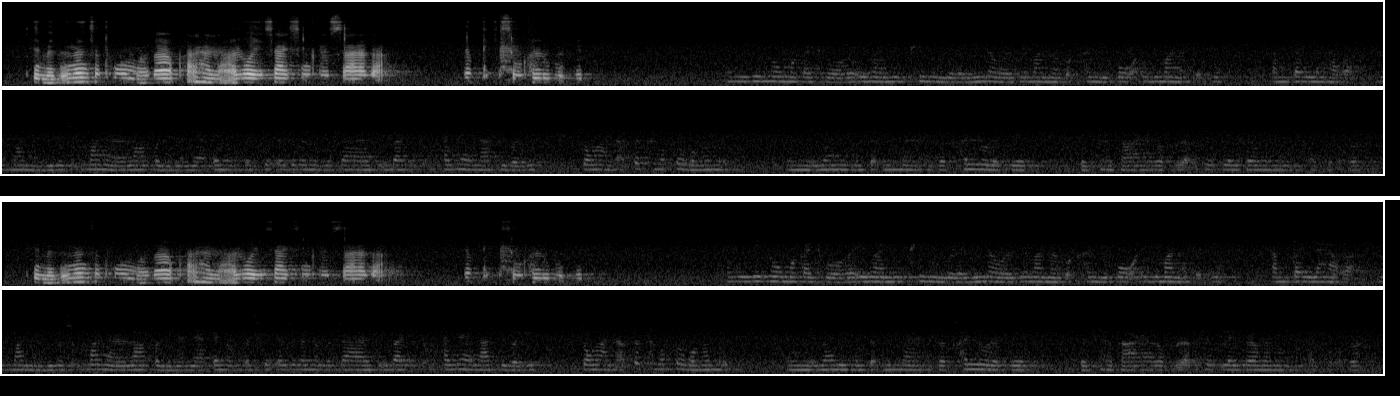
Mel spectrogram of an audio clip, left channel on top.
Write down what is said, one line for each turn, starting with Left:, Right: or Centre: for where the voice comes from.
Left: ꯊꯤꯟꯕꯗꯨꯅ ꯅꯪ ꯆꯠꯊꯣꯛꯑꯝꯃꯒ ꯐꯠ ꯍꯜꯂꯛꯑ ꯂꯣꯏꯔꯦ ꯆꯥꯛ ꯏꯁꯤꯡ ꯈꯔ ꯆꯥꯔꯒ ꯑꯗꯨꯕꯨꯗꯤ ꯀꯩꯁꯨꯝ ꯈꯜꯂꯨꯅꯨ
Right: ꯑꯗꯨꯗꯤ ꯅꯣꯡꯃ ꯀꯥꯏꯊꯣꯛꯑꯒ ꯏꯕꯥꯅꯤ ꯐꯤ ꯅꯨꯡꯗꯣ ꯂꯩꯃꯤꯟꯅꯩꯔꯁꯦ ꯏꯃꯥꯟꯅꯕ ꯈꯟꯁꯤꯀꯣ ꯑꯩꯗꯤ ꯃꯥꯟꯅꯗ꯭ꯔꯗꯤ ꯌꯥꯝ ꯇꯜꯂꯦ ꯍꯥꯏꯕ ꯑꯗꯨ ꯃꯥꯟꯅꯈꯤꯕ ꯁꯨꯝ ꯃꯥꯟꯅꯔꯒ ꯂꯥꯛꯈꯤꯕꯒꯤ ꯀꯩꯅꯣꯝꯇ ꯁꯦꯠꯂꯁꯨ ꯀꯩꯅꯣꯝꯇ ꯆꯥꯔꯁꯨ ꯏꯕꯥꯅꯤ ꯑꯗꯨꯝ ꯍꯥꯏꯅꯔ ꯂꯥꯛꯈꯤꯕꯒꯤ ꯇꯣꯉꯥꯟꯅ ꯑꯝꯇ ꯊꯕꯛ ꯇꯧꯕ ꯉꯝꯗꯦ ꯑꯗꯨꯅ ꯏꯕꯥꯅꯤ ꯍꯦꯛ ꯆꯠꯃꯤꯟꯅꯔꯒ ꯈꯜꯂꯨꯔꯁꯦ ꯀꯩꯊꯦꯜ ꯀꯥꯔꯒ ꯄꯨꯜꯂꯞ ꯍꯦꯛ ꯂꯩꯈ꯭ꯔꯒ ꯅꯣꯡꯃ ꯀꯥꯏꯊꯣꯛꯑꯒ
